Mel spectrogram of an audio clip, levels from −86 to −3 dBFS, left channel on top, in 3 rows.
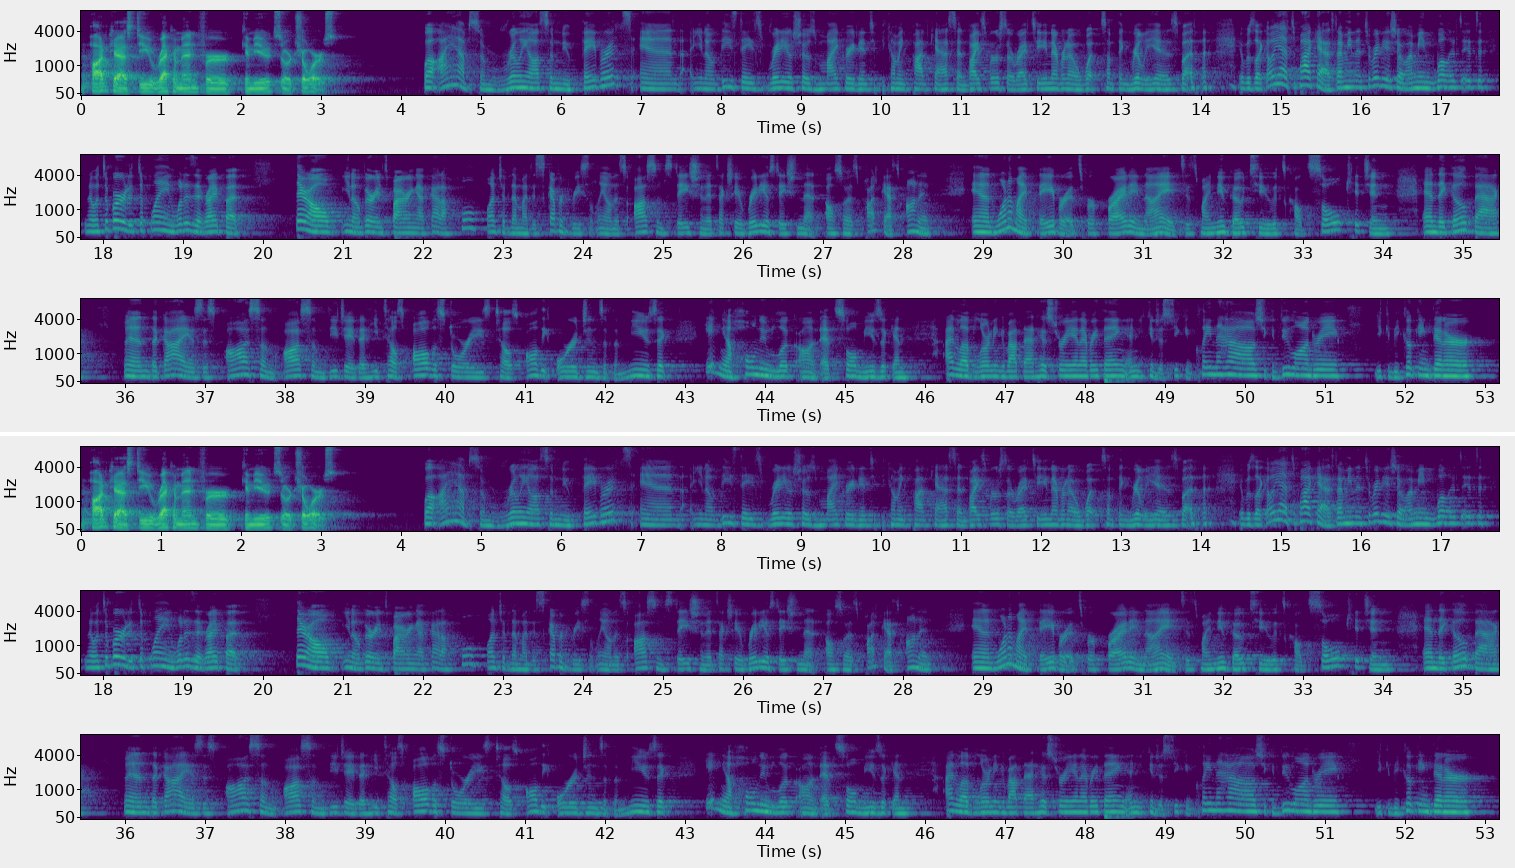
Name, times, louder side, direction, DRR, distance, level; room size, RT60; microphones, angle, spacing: voice 1, 0.0-3.2, equal, 5° left, 14 dB, 0.4 m, -28 dB
voice 2, 4.3-19.7 19.9-20.1 20.4-33.5 33.8-35.5 36.0-45.8 46.1-51.2 51.6-52.8, left 2 dB, 20° left, 10 dB, 0.9 m, -41 dB
18.0 x 11.0 x 6.6 m, 1.3 s
head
